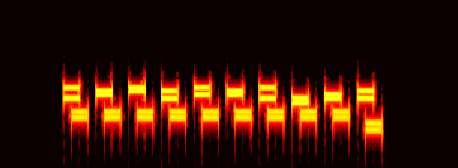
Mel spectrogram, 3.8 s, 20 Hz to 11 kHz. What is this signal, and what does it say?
Multi-frequency trunk signalling (R2, with the far end's replies), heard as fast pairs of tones, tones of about 140 ms. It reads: 8605968135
